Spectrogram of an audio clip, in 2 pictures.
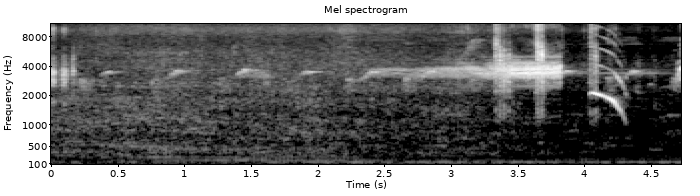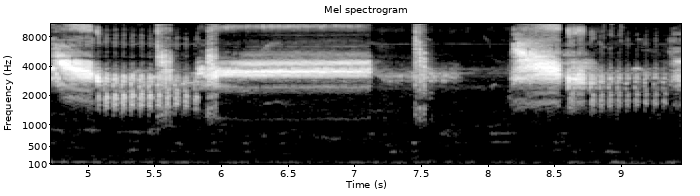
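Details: Common iora singing loudly and seeking a rival, 27 December 2022: soft whistles and a falling slur lead into long harsh, buzzy rasping phrases with sustained high trills.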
